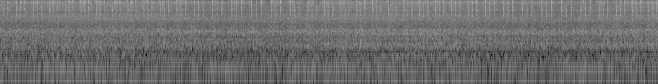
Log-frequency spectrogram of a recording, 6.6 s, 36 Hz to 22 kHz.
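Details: 2017 Hyundai Elantra intermittent engine misfire at idle, uneven stumbling beat with periodic dips and shakes; ongoing issue that mechanics couldn't reproduce, No. 2 coil already replaced and computer updated; console and engine bay views.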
